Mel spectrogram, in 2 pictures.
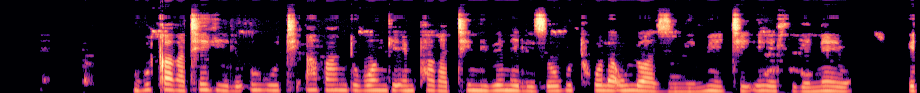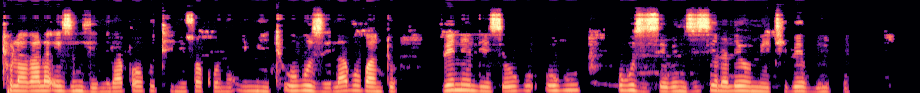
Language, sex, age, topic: North Ndebele, male, 36-49, health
